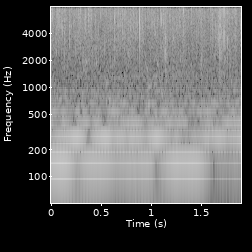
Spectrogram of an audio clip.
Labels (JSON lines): {"label": "biophony, midshipman", "recorder": "SoundTrap 500"}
